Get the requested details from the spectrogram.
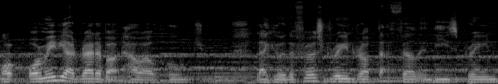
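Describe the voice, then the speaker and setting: Music plays in the background as this man talks at a moderate pace. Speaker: spoken word poet. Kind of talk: spoken word poetry performance.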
